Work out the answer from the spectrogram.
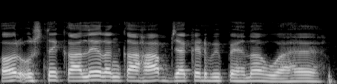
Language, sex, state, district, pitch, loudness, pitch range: Hindi, male, Jharkhand, Palamu, 170 Hz, -14 LUFS, 160-175 Hz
